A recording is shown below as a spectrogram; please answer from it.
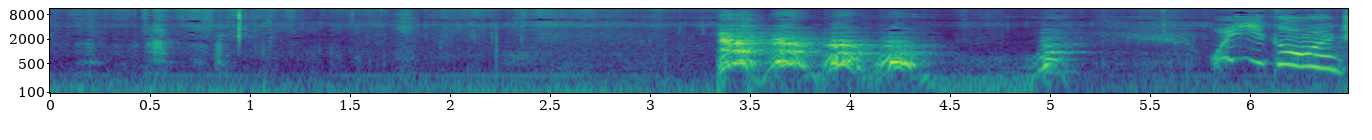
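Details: Outdoors, Jurnee, a three-year-old Skye Terrier awaiting adoption, breaks a quiet stretch with a rapid burst of five or six yapping barks, one more bark, then a wavering high whine-like sound.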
